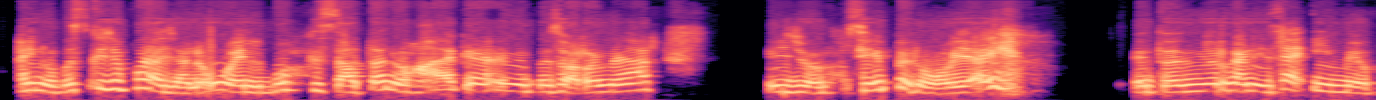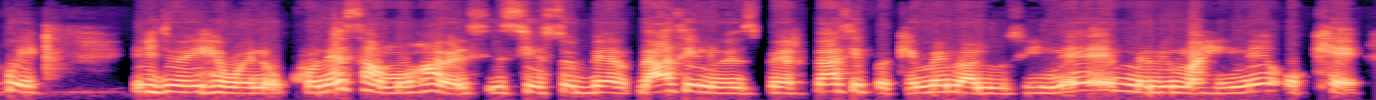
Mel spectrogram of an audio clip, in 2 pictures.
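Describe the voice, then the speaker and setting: Woman, lively testimony, acts out her own lines, dry dull recording. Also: medium pitch, dry recording. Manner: animated storytelling, acts out her own past words. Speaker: guest giving faith testimony. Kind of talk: personal testimony.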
